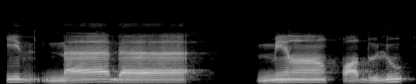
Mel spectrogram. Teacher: نون ساکن کے بعد قاف حرف اخفا ہے، نون کو اپنے مخرج میں چھپا کر ادا کریں گے۔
